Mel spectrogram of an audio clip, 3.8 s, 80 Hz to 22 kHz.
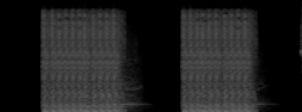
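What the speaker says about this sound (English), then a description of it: "You hear the sort of ricochet sound, and that's because I've used a 3D sound." Two loud, close bursts of automatic gunfire in an Unreal Engine video game, each about a second long and ending in a fading ricochet tail, separated by silence.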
